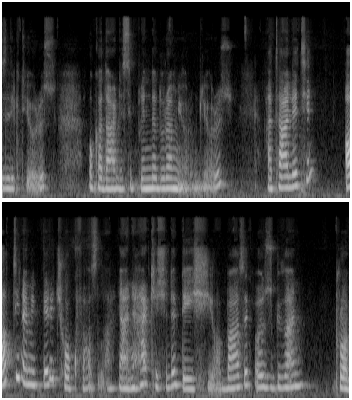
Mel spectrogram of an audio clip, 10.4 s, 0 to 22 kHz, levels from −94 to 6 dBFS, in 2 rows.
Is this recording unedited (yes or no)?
no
